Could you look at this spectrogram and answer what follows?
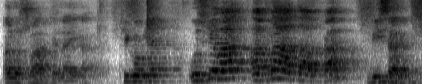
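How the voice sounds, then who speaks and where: A man's voice: high voice, wildly swooping pitch, normal speed. A male teacher giving a classroom grammar lesson, quizzing his listeners and drawing words out syllable by syllable. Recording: very echoey room, mic far off.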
